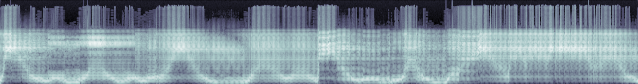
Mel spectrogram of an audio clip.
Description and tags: Electronic wah-wah drone
Wah-wah drone loop
fx, electronic, effect, loop, experimental, drone, wah-wah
